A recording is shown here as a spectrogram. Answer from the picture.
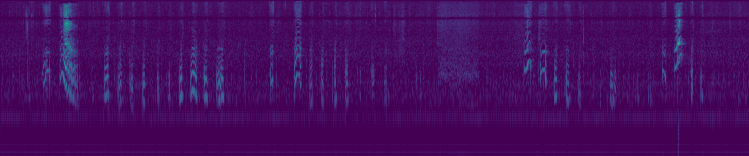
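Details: Young dog finding her voice for the first time: a series of thin, high squeaky yips and whines, short and repeated in bursts, with a couple of louder rising squeals; otherwise quiet indoors.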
